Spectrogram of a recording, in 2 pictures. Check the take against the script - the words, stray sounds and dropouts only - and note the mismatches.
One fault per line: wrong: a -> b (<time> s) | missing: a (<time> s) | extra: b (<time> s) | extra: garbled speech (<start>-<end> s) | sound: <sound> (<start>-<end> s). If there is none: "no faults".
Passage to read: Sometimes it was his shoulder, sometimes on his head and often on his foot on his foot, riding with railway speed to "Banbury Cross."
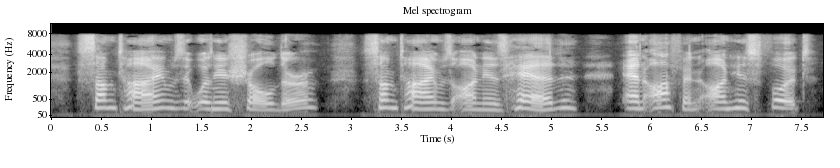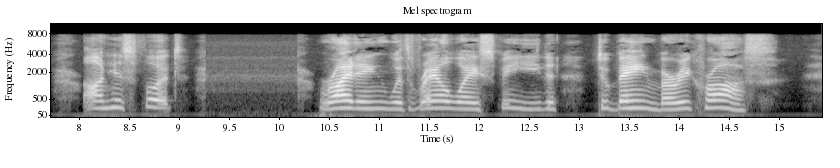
no faults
